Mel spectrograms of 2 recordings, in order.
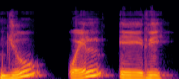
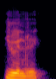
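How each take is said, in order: First: জুয়েলারি broken as "ju ... wel ... e-ree"; very slow জুয়েলারি, sounding the silent e; spelling pronunciation. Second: Said in the usual way. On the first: Shown as a demonstration. Teacher dictating how to remember it, slow chunked জুয়েলারি. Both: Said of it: "বলবা?".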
